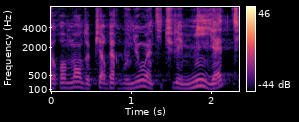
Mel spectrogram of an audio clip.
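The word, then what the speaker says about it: Miette: de pierre bergounioux intitulé millette il faut prononcer en deux syllabes qui est me semble-t-il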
